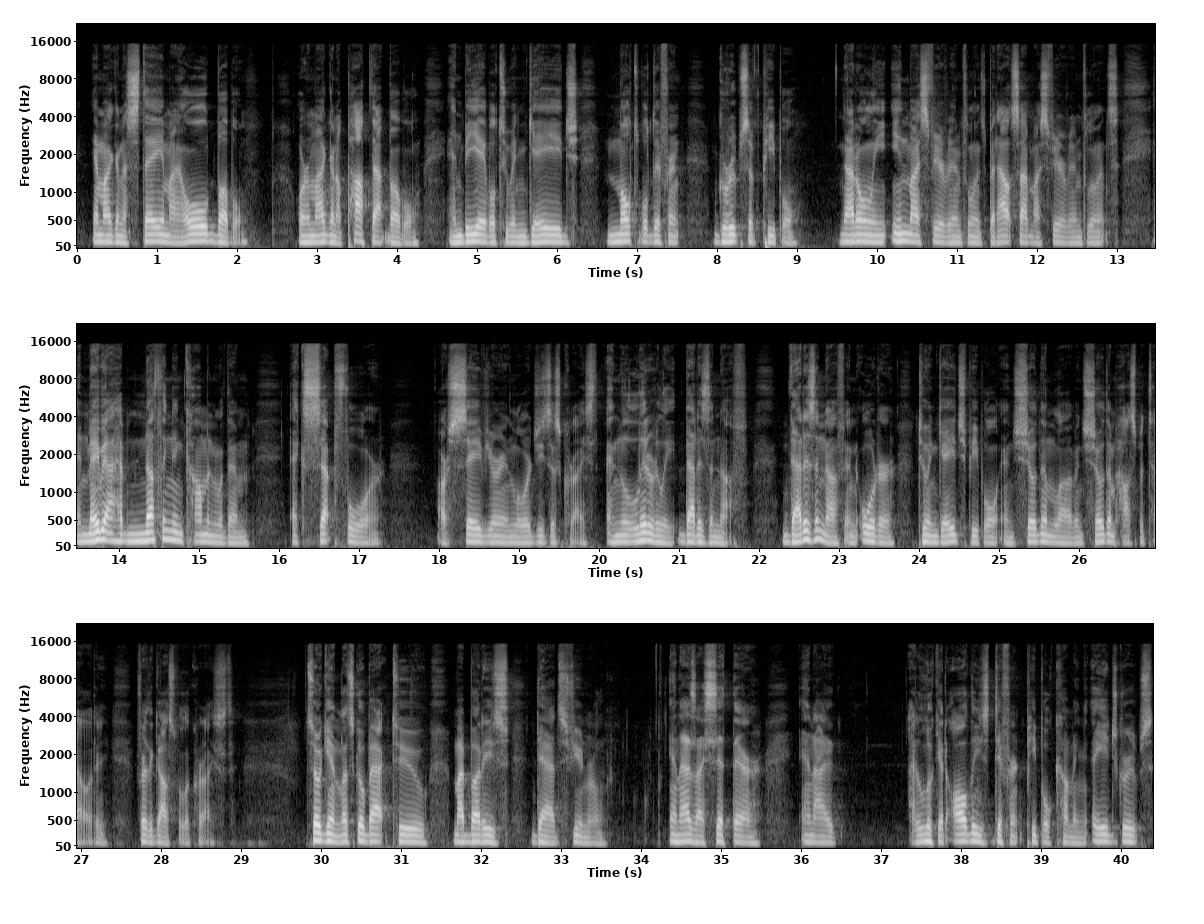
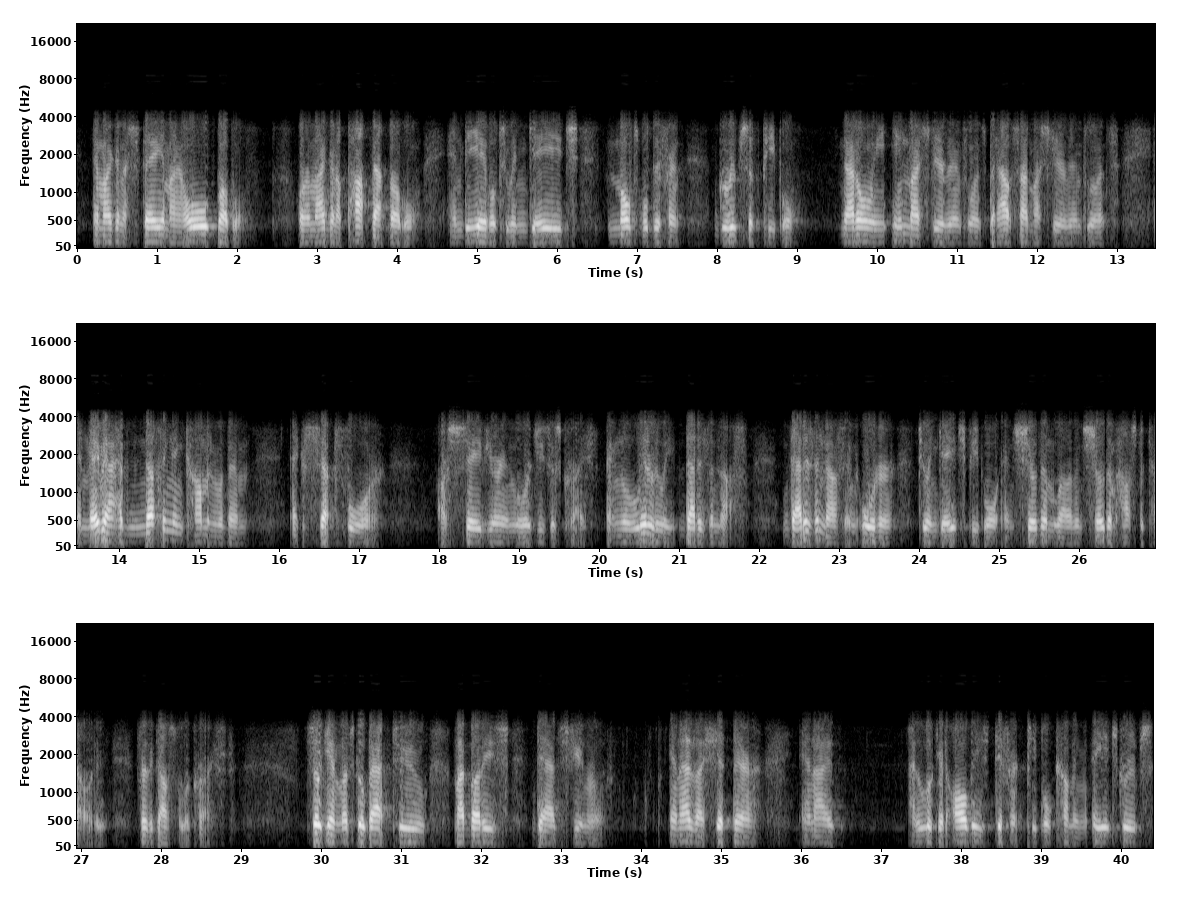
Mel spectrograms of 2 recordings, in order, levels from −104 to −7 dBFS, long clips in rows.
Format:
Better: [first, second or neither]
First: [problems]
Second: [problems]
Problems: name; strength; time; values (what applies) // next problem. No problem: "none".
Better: first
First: none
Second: phone-call audio; poor line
